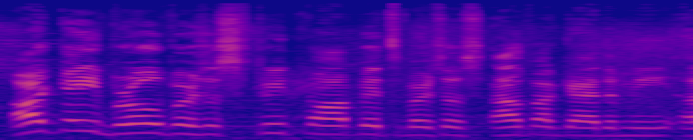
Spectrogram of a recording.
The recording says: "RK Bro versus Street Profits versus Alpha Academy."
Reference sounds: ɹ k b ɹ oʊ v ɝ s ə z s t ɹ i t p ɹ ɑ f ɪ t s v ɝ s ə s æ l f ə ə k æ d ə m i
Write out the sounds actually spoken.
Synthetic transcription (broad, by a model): ɹ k b ɹ oʊ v ɝ s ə s t ɹ i t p ɑ p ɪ t s v ɝ s ə s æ l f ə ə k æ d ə m i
